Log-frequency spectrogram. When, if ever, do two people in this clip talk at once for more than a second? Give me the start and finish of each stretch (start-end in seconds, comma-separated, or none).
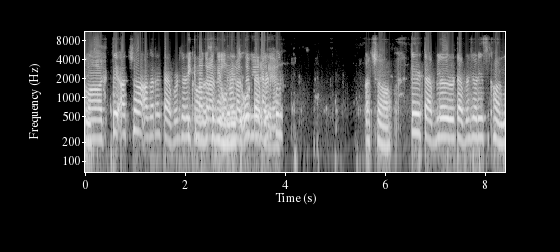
2.0-3.9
